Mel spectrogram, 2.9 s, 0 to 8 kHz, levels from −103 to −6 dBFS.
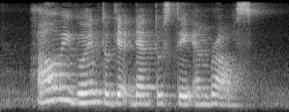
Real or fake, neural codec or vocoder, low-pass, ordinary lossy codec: fake; codec, 16 kHz in and 24 kHz out, 1 kbps, XY-Tokenizer; 7.2 kHz; none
